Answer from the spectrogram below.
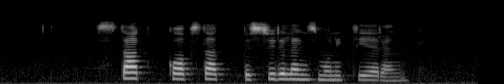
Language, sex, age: Afrikaans, female, 20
